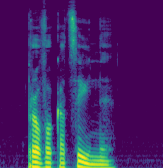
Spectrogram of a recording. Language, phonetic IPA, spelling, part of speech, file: Polish, [ˌprɔvɔkaˈt͡sɨjnɨ], prowokacyjny, adjective, Pl-prowokacyjny.ogg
